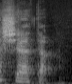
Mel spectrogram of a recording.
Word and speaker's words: Chehata: Salut, je suis Julien Cheatta Foubert et je vous souhaite la bienvenue au balado. Ça arrive juste un voyage. Cheatta, c'est bien ça. C'est bien ça. Est-ce que je le prononce bien ?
